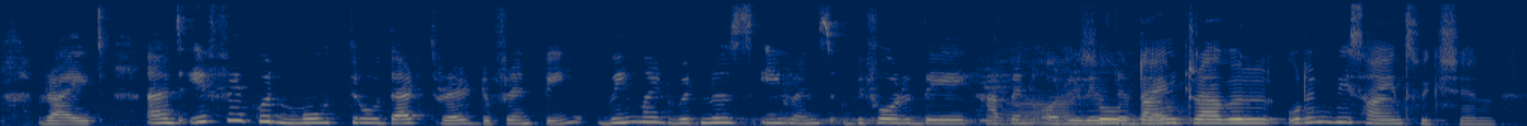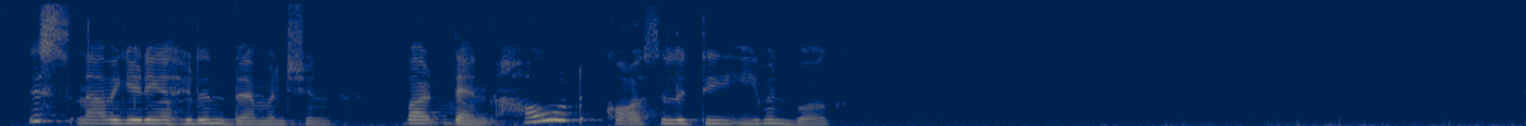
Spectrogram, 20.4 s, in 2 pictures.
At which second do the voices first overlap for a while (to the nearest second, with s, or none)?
7 s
